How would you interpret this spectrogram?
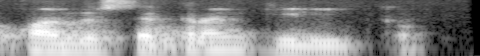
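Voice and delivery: low, hushed and quick; soft repeat. Shown as a demonstration. Preacher repeats advice to parents, low and soft. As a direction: drop it down to a calm murmur. Repeats condition much softer and lower.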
